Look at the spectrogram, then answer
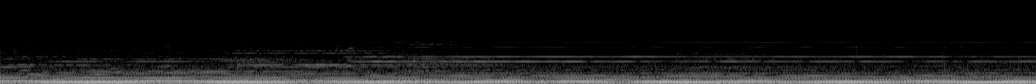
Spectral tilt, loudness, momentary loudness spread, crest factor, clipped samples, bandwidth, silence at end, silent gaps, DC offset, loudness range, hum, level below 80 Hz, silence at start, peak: -11.5 dB/octave; -30 LUFS; 5 LU; 10 dB; under 0.1%; 2.9 kHz; 0 s; none; under 0.1%; 1 LU; none; -38 dBFS; 0 s; -18 dBFS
